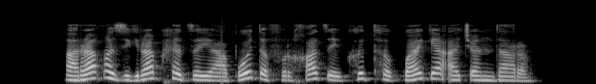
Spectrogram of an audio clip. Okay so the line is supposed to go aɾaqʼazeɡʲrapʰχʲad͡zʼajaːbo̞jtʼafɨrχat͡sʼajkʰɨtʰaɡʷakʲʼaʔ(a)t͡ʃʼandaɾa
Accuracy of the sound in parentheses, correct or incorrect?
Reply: correct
